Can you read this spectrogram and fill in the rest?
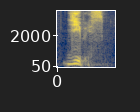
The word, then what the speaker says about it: Jeeves: Gives. Se escribe J-E-E-V-E-S. Así se escribe. Lo vamos a pronunciar Gives.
